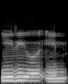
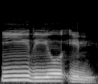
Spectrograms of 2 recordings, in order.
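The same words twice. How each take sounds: First: It is said smoothly, all in one go. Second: It is said slowly, syllable by syllable. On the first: "একবারে যদি পড়ি তাহলে এরকম শোনা যাবে" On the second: "ভেঙে ভেঙে তো উচ্চারণ করে পড়াইছি"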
